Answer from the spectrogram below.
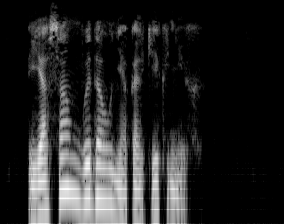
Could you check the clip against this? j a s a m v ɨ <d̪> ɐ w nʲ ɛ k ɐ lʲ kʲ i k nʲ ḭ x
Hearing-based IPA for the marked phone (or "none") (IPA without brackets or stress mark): d̪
